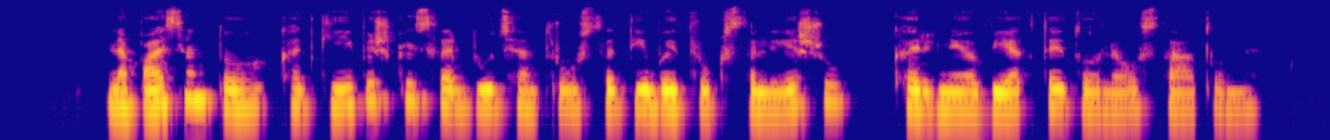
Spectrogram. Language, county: Lithuanian, Marijampolė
